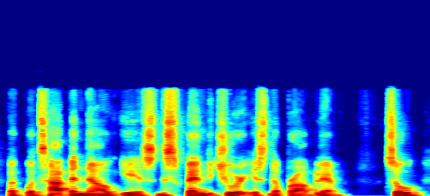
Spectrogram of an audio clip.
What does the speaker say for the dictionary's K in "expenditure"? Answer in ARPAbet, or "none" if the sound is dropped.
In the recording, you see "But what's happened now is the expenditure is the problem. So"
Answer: none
